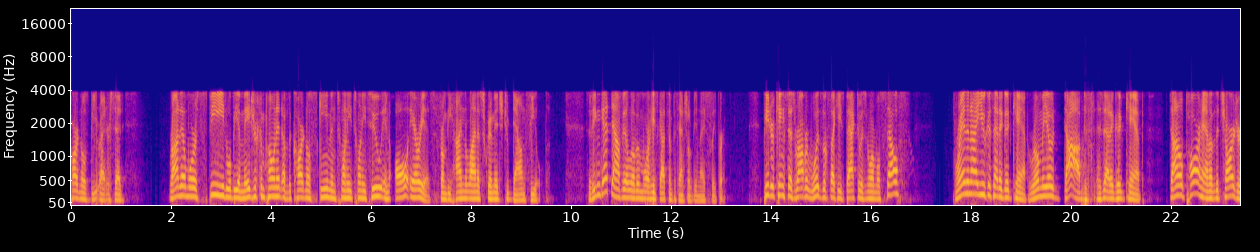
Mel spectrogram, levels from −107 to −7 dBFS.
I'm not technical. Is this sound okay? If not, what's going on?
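No. There are bit errors on an ADPCM link, heard as pops and rough bursts at 0.44 to 0.79 s, 11.47 to 11.76 s just after "downfield a little bit", and 20.19 to 20.54 s just before "had a good camp." Flipped bits throw off the decoder's tracking, so each burst roughs up the speech for a moment.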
